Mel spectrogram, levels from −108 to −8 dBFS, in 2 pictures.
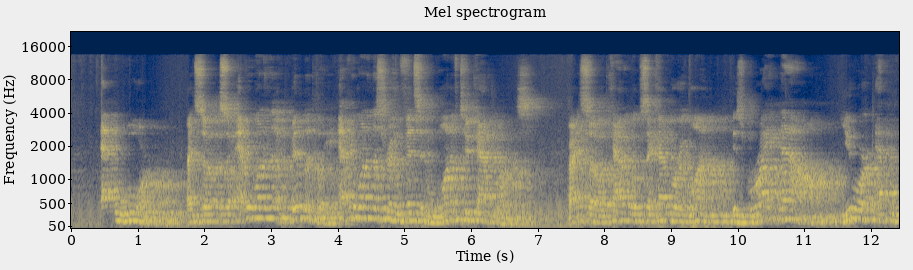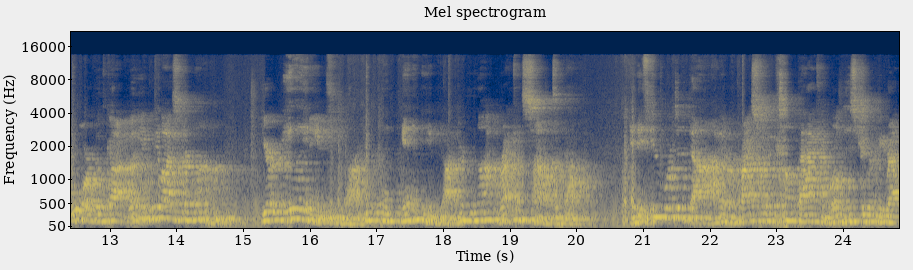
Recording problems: off-mic speech; far
room echo; noticeable; dies away in 1 s
squashed, flat; somewhat
electrical hum; noticeable; throughout; 60 Hz, 20 dB below the speech

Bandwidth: 13.5 kHz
